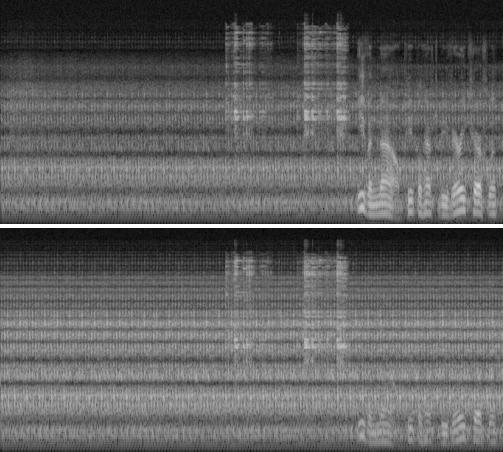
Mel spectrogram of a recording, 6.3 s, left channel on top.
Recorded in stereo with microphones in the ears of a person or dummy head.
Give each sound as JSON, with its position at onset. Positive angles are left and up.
{"t": 0.0, "sound": "an engine running", "side_deg": -55}
{"t": 2.8, "sound": "a clink", "side_deg": -5}
{"t": 4.5, "sound": "a man speaking", "side_deg": 75}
